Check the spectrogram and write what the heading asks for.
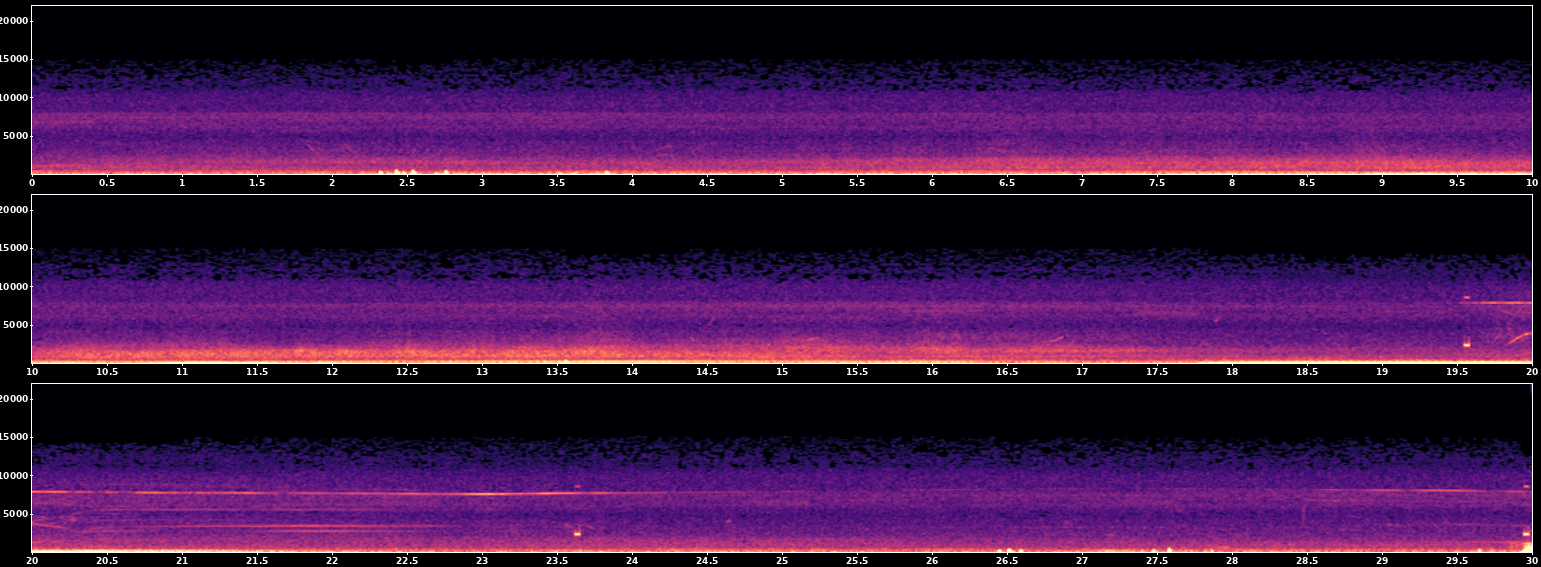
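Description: Open-air background with a distant motor drone that swells and fades twice, about ten and twenty seconds in. A few sharp clicks are heard near the start and near the end.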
